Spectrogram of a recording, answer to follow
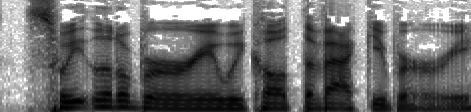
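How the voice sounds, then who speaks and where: Recorded dry and close with no echo, a man with an ordinary speaking voice talks at a moderate pace in a medium pitch with fairly even intonation. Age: 30s. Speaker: homebrew supply company staff. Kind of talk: casual chat. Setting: studio.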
